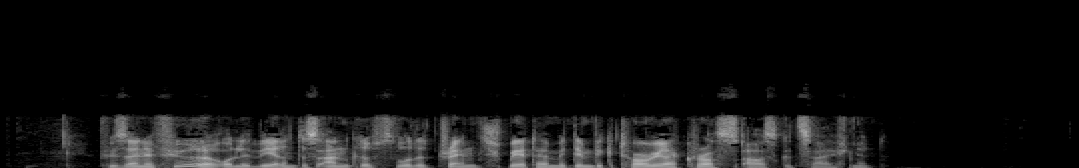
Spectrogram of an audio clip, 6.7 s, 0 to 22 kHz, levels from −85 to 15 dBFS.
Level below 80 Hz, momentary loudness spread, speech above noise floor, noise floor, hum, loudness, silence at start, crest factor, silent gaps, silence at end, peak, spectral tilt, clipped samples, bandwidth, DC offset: -60 dBFS; 10 LU; 64 dB; -86 dBFS; none; -21 LUFS; 0.65 s; 22 dB; none; 1.35 s; -2 dBFS; -3 dB/octave; under 0.1%; 10.5 kHz; under 0.1%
